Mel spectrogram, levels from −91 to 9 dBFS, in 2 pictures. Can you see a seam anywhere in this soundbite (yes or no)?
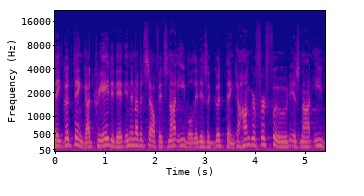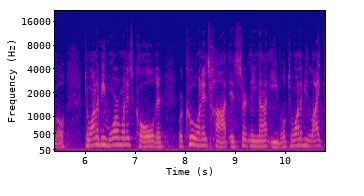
no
